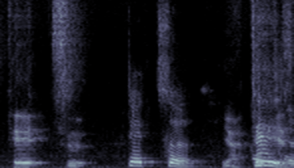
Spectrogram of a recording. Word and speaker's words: Tetsu: Tsu is not a you. It's not an e. It's not an I. It's It's like an It's like a schwa kind.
